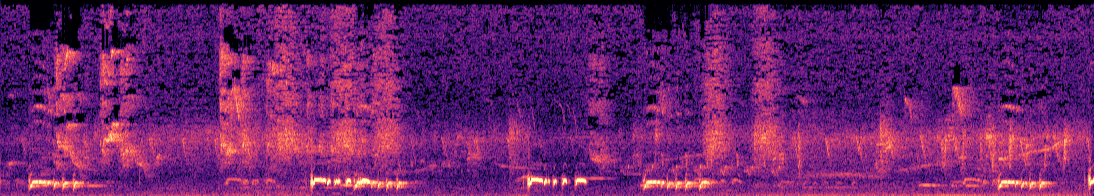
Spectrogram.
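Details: Local Indonesian zebra dove in full, lively song, used as a lure to prompt other zebra doves to sing: short bursts of rapid, stuttering pulsed coos, about five phrases spaced a few seconds apart, with faint high chirps from other birds behind.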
